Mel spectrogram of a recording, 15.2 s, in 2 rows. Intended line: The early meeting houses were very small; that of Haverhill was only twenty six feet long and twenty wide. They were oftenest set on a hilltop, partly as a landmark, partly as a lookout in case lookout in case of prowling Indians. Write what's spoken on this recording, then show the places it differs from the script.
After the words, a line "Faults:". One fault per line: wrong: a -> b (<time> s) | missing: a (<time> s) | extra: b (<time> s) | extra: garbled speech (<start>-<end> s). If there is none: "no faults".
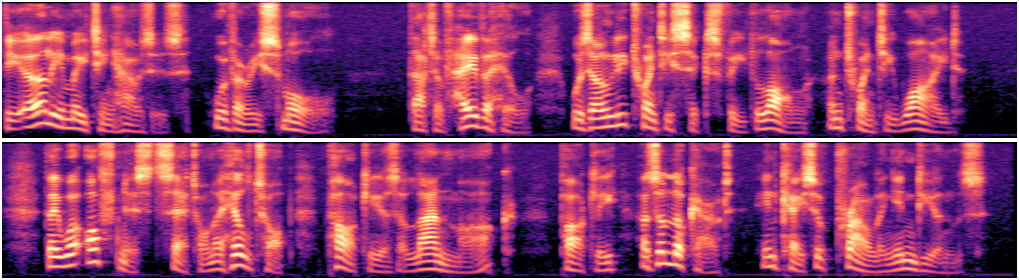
The early meeting houses were very small; that of Haverhill was only twenty six feet long and twenty wide. They were oftenest set on a hilltop, partly as a landmark, partly as a lookout in case of prowling Indians.
Faults:
missing: lookout in case (13.8 s)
